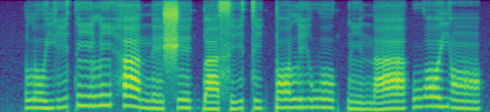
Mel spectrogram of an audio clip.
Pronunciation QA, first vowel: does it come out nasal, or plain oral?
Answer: oral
